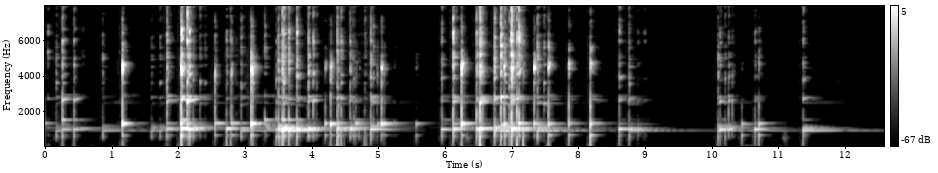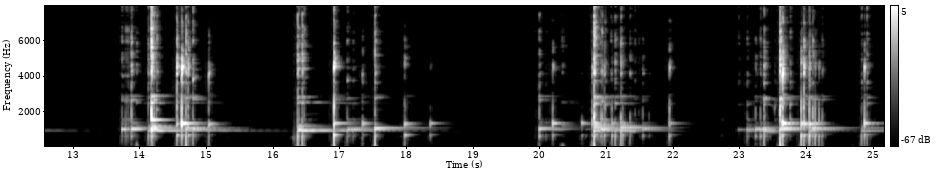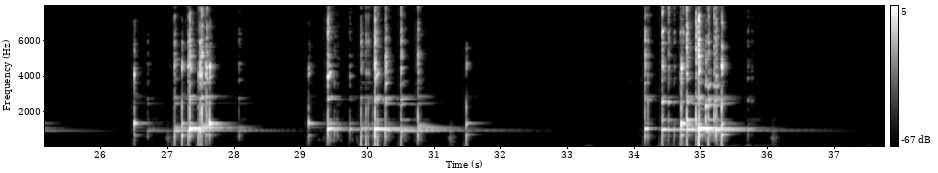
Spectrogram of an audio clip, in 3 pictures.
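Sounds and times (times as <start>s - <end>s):
glass clinking in water: 0.0s - 12.1s, 13.7s - 15.4s, 16.3s - 18.6s, 19.9s - 22.2s, 23.0s - 25.6s, 26.4s - 31.8s, 34.1s - 36.5s.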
